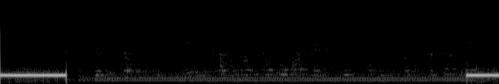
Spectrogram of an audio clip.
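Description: A loud, steady mid-pitched telephone busy signal sounds briefly at the start and again at the end of an unanswered call to a bank, with a quieter, muffled voice-like stretch in between.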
